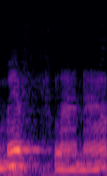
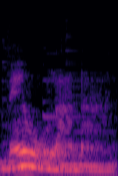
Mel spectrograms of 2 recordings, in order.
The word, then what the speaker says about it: Mevlana: yang ada di Turki Jadi mereka membacanya itu bukan mevlana tetapi meylana jadi itu adalah huruf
